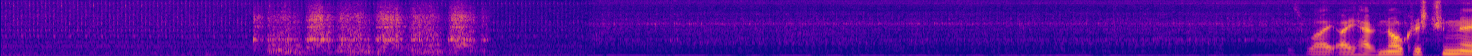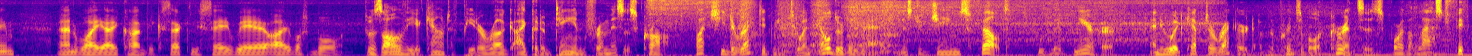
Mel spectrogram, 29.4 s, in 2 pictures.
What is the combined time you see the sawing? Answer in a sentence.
The sawing can be heard for 4 seconds in total.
